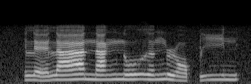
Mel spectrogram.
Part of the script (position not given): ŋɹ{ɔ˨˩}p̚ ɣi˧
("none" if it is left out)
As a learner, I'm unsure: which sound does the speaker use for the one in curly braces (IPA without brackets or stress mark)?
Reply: ɔ˨˩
